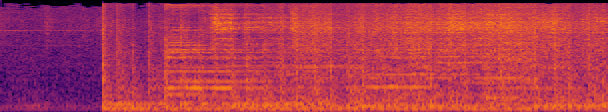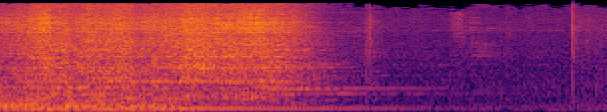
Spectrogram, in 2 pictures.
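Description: Southern Chinese lion dance percussion: a large lion drum beaten rapidly with crashing cymbals. It starts suddenly about half a second in and fades out after about four seconds.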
